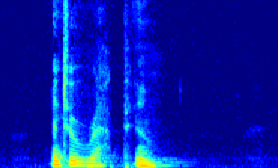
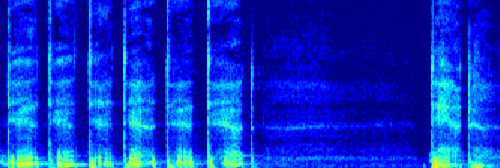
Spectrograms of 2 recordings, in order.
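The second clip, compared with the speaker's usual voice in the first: each dead softer into a whisper; fading repetition; 8 dB quieter, slower than usual. Acted. Preacher dwelling on Jesus' death, fading to whisper. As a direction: let the word die away.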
